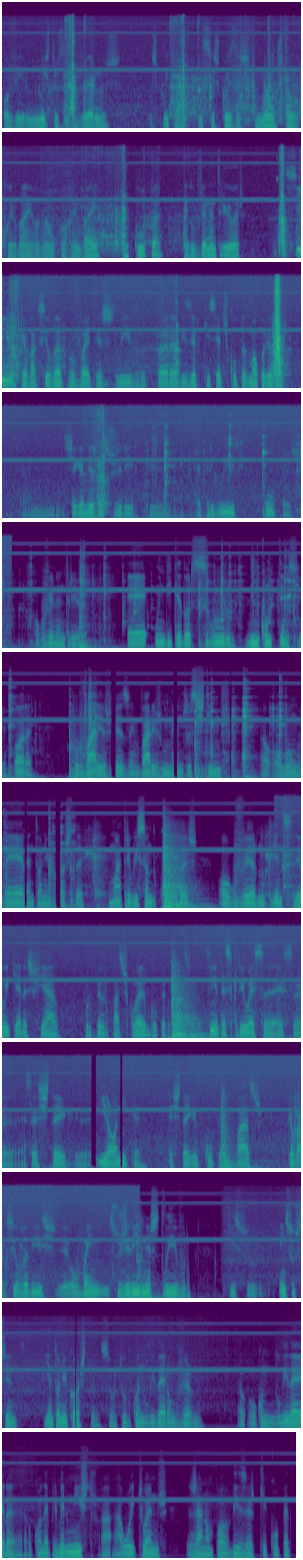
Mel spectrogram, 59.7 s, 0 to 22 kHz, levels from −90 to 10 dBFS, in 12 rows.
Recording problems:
household noises; very loud; throughout; 4 dB above the speech
hiss; loud; from 10 to 20 s and from 34 to 47 s; 7 dB below the speech
high-pitched whine; noticeable; throughout; 2.5 kHz, 10 dB below the speech
choppy; occasionally; from 27 to 31 s, at 41 s and at 51 s; 4% of the speech affected

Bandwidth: 13.5 kHz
